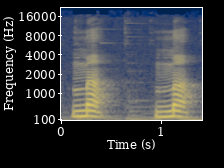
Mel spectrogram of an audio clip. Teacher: o M, que é um som bilabial, então os lábios se encontram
